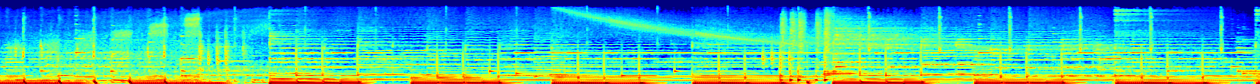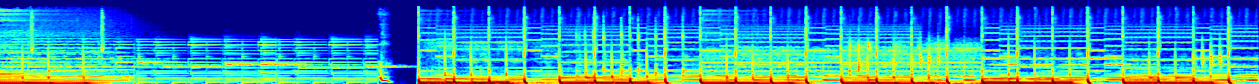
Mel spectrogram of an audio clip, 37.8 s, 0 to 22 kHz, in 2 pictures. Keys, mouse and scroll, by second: 0.6-0.9 drag, 0.9-1.4 middle drag, 1.4 ctrl+s, 1.6 click, 2.5 shift+click, 3.3 x, 4.1 click, 5.5 alt+middle click, 5.9 alt+middle click, 6.2 alt+middle click, 6.5 scroll down 2, 6.8 ctrl+s, 7.2 click, 8.6-9.1 shift+middle drag, 9.1 s, 12.0 shift+middle click, 12.3 s, 13.7 s, 18.5 s, 19.8 alt+middle click, 20.7 click, 21.3 scroll down 1, 21.5 shift+middle drag, 21.7-22.0 scroll up 1, 22.0 s, 24.0 `, 24.3 click, 24.6-25.0 middle drag, 25.0 click, 25.1 ctrl+a, 25.5 scroll down 1, 25.7-27.0 shift+middle drag, 27.0 scroll up 1, 27.3 ctrl+s, 27.5 Tab, 27.8-28.6 middle drag, 28.6 s, 30.3 Tab, 30.5 click, 30.6 scroll down 1, 30.8-31.9 middle drag, 31.9 click, 32.1 ctrl+a, 33.9-34.4 shift+middle drag, 34.4 ctrl+s, 34.6 Tab, 35.5 3, 35.7 click, 36.0 middle drag, 36.1 scroll up 1, 36.4-36.9 shift+middle drag, 36.9 ctrl+s, 37.1 shift+middle click.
